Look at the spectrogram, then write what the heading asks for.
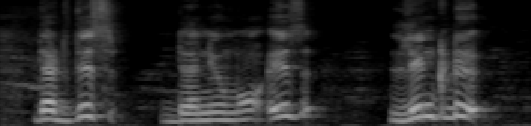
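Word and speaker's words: dénouement: डेन्यूमो का मतलब होता है, इसको इस स्पेलिंग को याद कर लेना, है ना, थोड़ा सा याद करने की दृष्टि से पढ़ लेना, इसे डिनोयूमेंट पढ़ लेना, इसे याद करने की दृष्टि से। लेकिन जब हम इसका प्रोनाउंसिएशन करेंगे ना तो इसे बोलेंगे डेन्यूमो।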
